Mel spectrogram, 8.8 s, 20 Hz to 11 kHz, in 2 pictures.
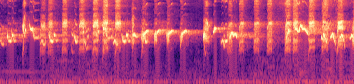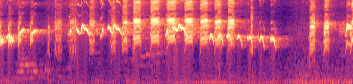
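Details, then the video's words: A yellow-vented bulbul (trucukan) in full 'nggaruda' song, used as a lure to call wild sooty-headed bulbuls: rapid, bubbly, chattering warbles run almost without a break, with a short pause near 2.5 seconds and a gap near 8 seconds. "TRUCUKAN GACOR Nggaruda Super Ampuh Untuk Suara Panggilan Burung Kutilang Liar"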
